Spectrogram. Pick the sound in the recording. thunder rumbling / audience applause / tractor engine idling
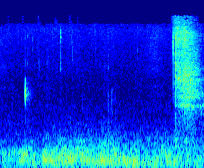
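thunder rumbling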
